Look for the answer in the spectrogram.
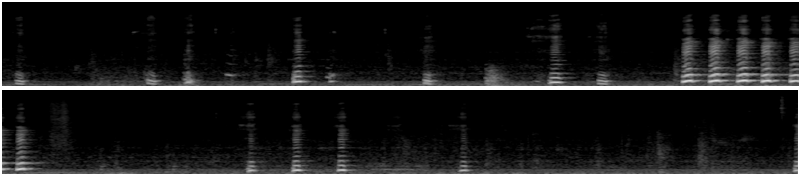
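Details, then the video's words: Baby chimpanzee giving short, breathy grunts spaced irregularly, broken midway by a quick run of about six louder, rhythmic panting calls, then more scattered soft grunts in a quiet setting. "Baby Chimpanzee Sound"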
